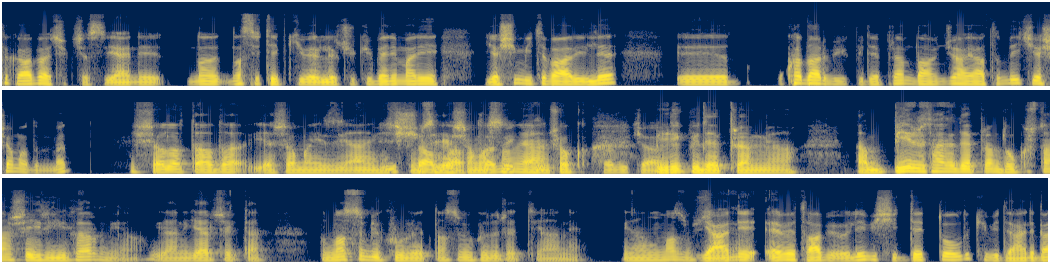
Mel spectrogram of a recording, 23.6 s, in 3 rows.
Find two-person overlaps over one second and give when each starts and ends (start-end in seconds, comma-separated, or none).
10.7-12.0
